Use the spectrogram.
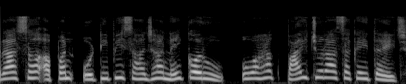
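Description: Speech, dulled throughout with nothing above 9.7 kHz and a warbling smear on sibilants, likely AAC compression near 32 kbps; a low-pass wouldn't warble.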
